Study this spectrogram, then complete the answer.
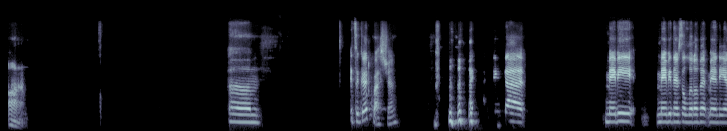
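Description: A woman speaks with animation over an online call, in short bursts with pauses.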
